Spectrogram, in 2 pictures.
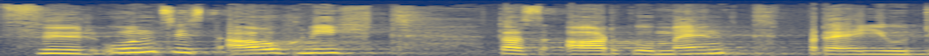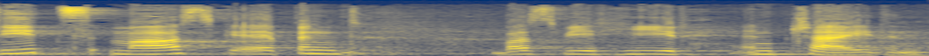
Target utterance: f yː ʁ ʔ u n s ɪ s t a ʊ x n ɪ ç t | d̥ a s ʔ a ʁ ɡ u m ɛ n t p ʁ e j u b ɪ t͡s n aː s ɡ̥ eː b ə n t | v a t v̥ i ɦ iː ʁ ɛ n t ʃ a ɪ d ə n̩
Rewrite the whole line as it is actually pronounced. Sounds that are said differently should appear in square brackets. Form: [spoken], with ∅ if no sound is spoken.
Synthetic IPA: f yː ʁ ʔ [ʊ] n s ɪ s t a ʊ x n ɪ ç t | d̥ a s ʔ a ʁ ɡ u m ɛ n t p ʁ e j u [d] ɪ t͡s [m] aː s ɡ̥ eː b ə n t | v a [s] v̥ [iː] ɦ iː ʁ ɛ n t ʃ a ɪ d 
